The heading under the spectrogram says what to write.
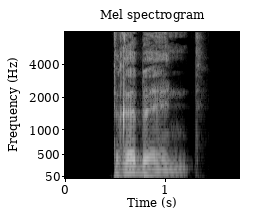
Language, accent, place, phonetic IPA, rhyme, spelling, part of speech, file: German, Germany, Berlin, [ˈdʁɪbl̩nt], -ɪbl̩nt, dribbelnd, verb, De-dribbelnd.ogg
- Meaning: present participle of dribbeln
